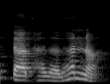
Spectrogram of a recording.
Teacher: जो दंत ध्वनियां हैं उसके अंतर्गत आपकी आ जाती हैं त, थ, द, ध, न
